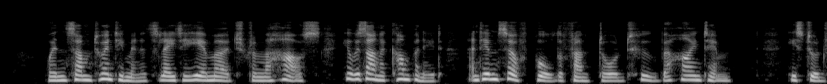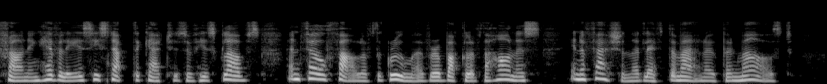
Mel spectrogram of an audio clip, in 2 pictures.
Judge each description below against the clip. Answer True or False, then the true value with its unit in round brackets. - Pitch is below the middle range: False (185 Hz)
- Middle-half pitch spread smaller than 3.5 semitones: False (3.8 semitones)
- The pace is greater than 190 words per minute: True (200 wpm)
